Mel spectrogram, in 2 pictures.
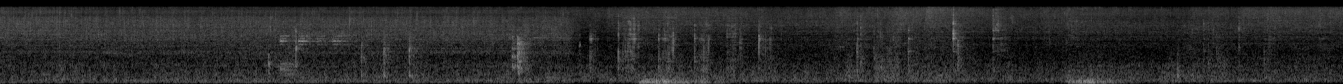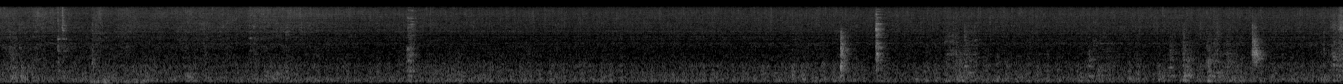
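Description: Sliced onions, tomato and curry leaves frying in oil in a clay pot, with a steady sizzle. A spoon stirs and tosses them, giving scattered sharp clicks and scrapes against the pot.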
